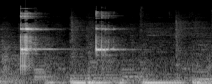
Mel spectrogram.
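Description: Stemmed wine glasses clinking together in a toast, two strikes about a second apart, each leaving a short high ring. Music plays underneath.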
